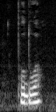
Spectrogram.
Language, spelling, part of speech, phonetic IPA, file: Polish, pudło, noun, [ˈpudwɔ], LL-Q809 (pol)-pudło.wav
